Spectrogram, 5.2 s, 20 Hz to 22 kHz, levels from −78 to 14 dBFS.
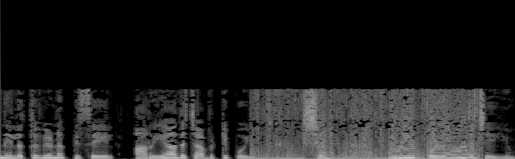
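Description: Throughout the speech there is heavy hiss and graininess, with roughened tones, blurred attacks and nothing above 9.7 kHz. This is the sound of Vorbis compression at a low rate, which fits roughly 23 kbps. The codec lowered its cut-off and quantised the remaining treble so coarsely that fine detail turned to noise.

Pre-echo appears three times as a short hiss ahead of a sharp onset, leaving the attack smeared. At 0.73 s it lasts 18 ms and comes just before "പിസയിൽ അറിയാതെ". From 1.33 to 1.36 s (32 ms) it follows "നിലത്തുവീണ പിസയിൽ", and from 2.20 to 2.23 s (29 ms) it follows "നിലത്തുവീണ പിസയിൽ അറിയാതെ". Each time, the transform block spread quantisation noise sized for the loud attack back into the quiet moment before it.

From 2.50 to 4.83 s, distortion noise rides on the signal and also fills the pauses. The likely cause is a stuck bit: one data bit held at a fixed value throws about half the samples off by that bit's weight, and it flips around small values near silence.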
